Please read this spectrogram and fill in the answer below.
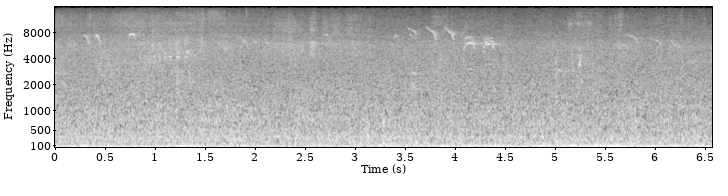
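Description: Outdoor ambience: wind rumbling on the microphone, with faint, short, high bird chirps now and then.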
